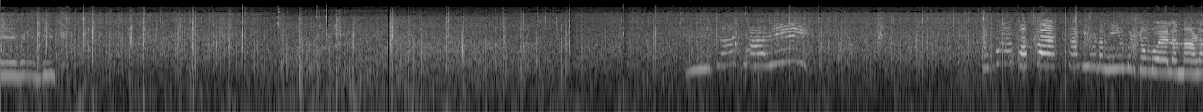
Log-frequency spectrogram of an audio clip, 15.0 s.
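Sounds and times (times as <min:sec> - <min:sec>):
raindrops tapping: 0:00.0 - 0:15.0
steady rainfall: 0:00.0 - 0:15.0
child's voice holding a note: 0:08.6 - 0:10.2, 0:12.3 - 0:15.0.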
